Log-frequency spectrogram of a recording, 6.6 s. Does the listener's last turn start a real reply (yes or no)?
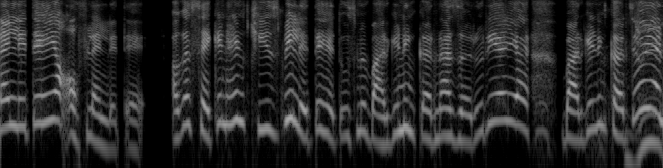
yes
